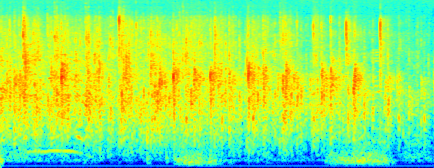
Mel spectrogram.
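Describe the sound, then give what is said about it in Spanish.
A church audience applauds steadily for several seconds, giving a round of applause to the King, a dense wash of many hands clapping at once, with faint shouts and voices rising briefly within the ovation. “Dale un aplauso al rey.”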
